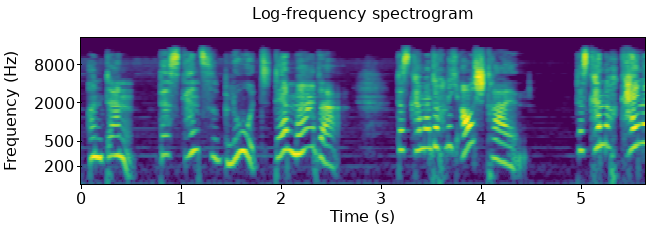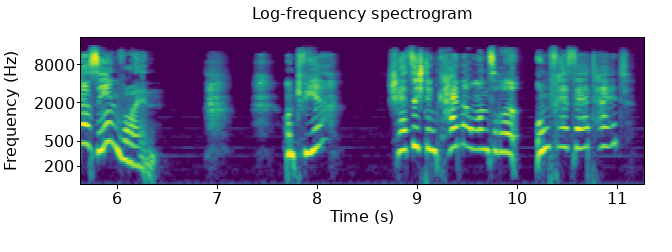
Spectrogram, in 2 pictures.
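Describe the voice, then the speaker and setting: An actress playing a wary, indignant young female survival contestant in a horror audio drama, with a breathy voice. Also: very high-pitched, lively intonation, a little slow, fairly bright tone, no echo, faint music behind, full character voice. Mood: agitated, indignant.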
